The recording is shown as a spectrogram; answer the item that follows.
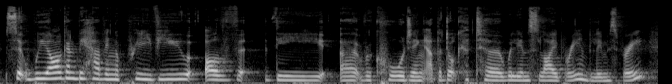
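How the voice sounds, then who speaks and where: A woman's voice: mid-range voice, steady tone, moderate pace, a little mellow. A woman speaking earnestly and reflectively as a playwright being interviewed in conversation on the radio.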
